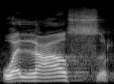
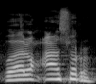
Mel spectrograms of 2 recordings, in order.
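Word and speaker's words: وَالْعَصْرِ: pertama sudah tahu kalahannya kadang kala Shad diganti Sin wal asr wal asr Iya maka dia harus Shad wal asr wal asr ya kemudian hukumnya adalah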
